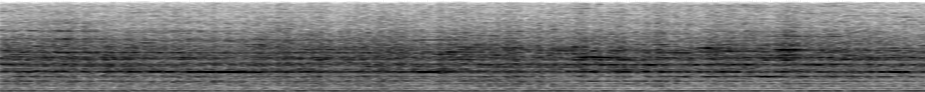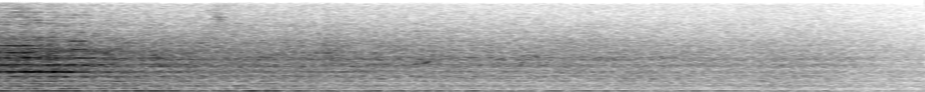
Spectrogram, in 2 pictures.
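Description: Coal train wagons rolling past on the rails: a steady rumble with a high, steady whine over it, fading away over the last few seconds as the tail of the train moves off.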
